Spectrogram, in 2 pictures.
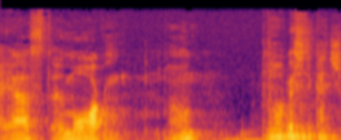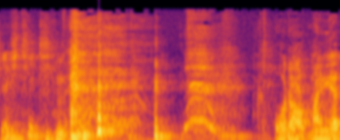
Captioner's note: both laugh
